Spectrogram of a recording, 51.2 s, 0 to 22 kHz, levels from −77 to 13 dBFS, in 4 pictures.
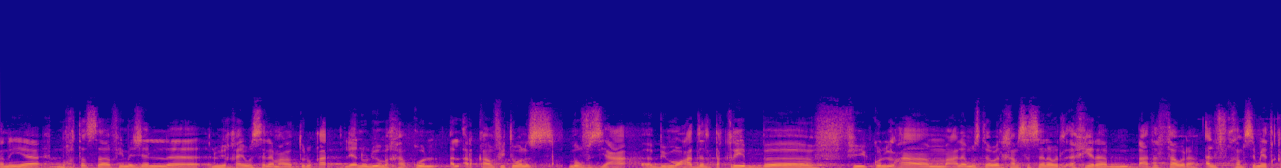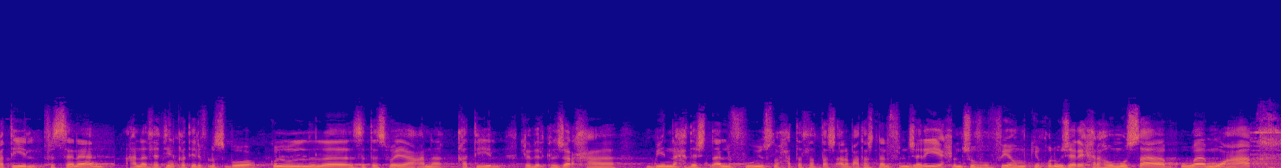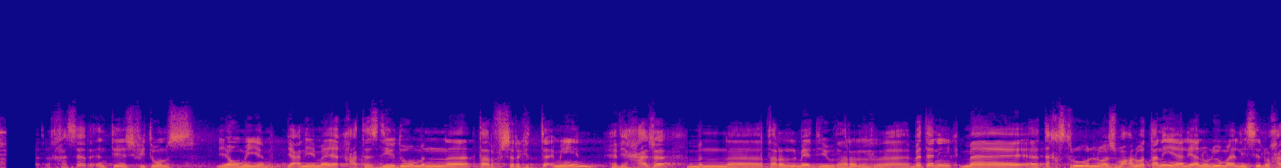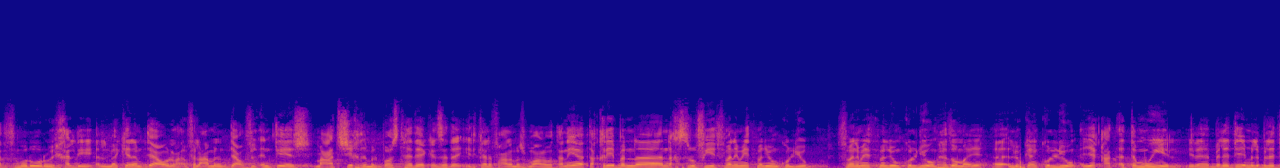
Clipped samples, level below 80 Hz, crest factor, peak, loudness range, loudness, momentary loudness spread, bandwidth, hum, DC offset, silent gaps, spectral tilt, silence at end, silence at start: under 0.1%; -48 dBFS; 16 dB; -6 dBFS; 3 LU; -21 LUFS; 6 LU; 8.8 kHz; none; under 0.1%; 25.70-25.92 s; -5.5 dB/octave; 0 s; 0 s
